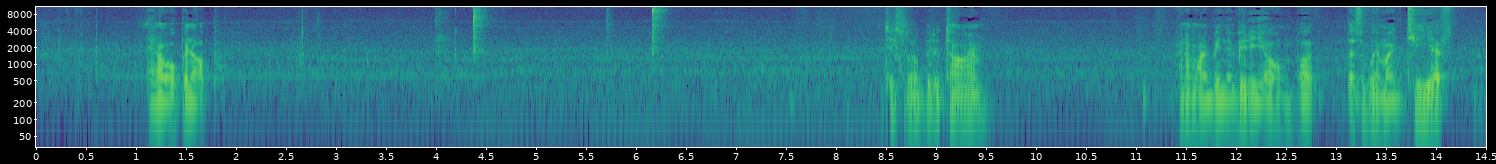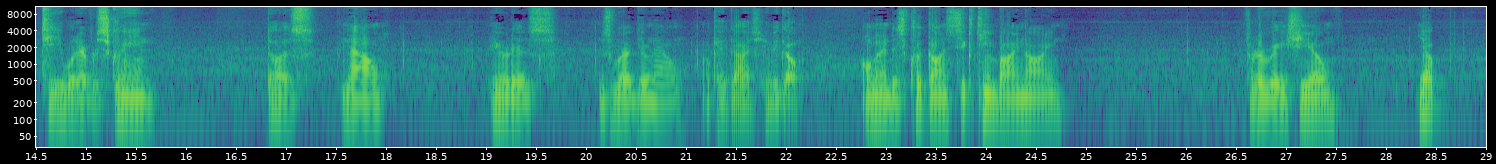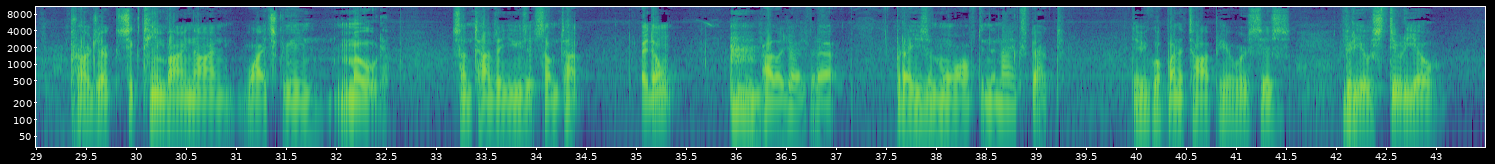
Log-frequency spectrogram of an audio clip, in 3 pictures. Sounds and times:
Speech: 1.0s - 1.9s, 8.4s - 9.6s, 11.4s - 15.8s, 16.8s - 18.1s, 19.0s - 24.9s, 26.6s - 27.6s, 28.3s - 28.6s, 29.3s - 32.6s, 33.2s - 43.1s.

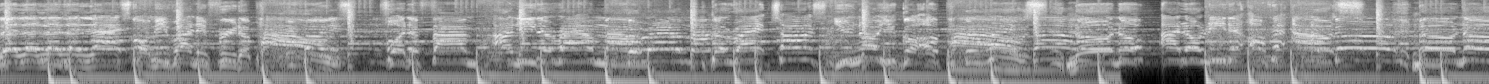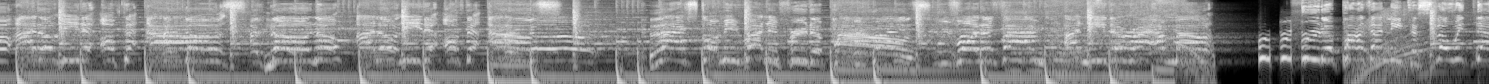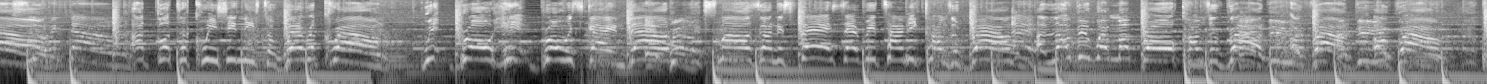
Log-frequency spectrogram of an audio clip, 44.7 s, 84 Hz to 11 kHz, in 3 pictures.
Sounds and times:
Pop music: 0.0s - 44.6s.

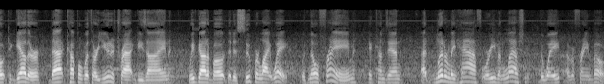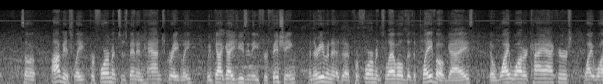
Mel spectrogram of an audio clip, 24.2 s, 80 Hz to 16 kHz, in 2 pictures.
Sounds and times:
Speech: 0.0s - 24.1s.

